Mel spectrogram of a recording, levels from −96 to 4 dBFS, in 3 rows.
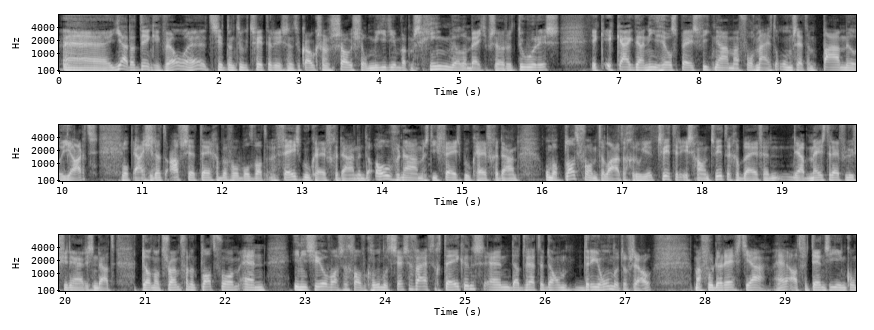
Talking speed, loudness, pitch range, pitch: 215 wpm, -17 LUFS, 115-135 Hz, 125 Hz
